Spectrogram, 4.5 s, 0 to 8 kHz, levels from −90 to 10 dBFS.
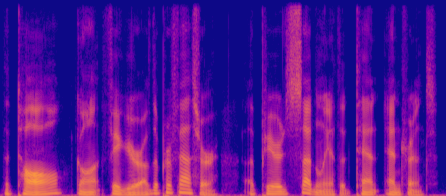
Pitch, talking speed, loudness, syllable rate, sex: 95 Hz, 175 wpm, -21 LUFS, 5.8 syllables/s, male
